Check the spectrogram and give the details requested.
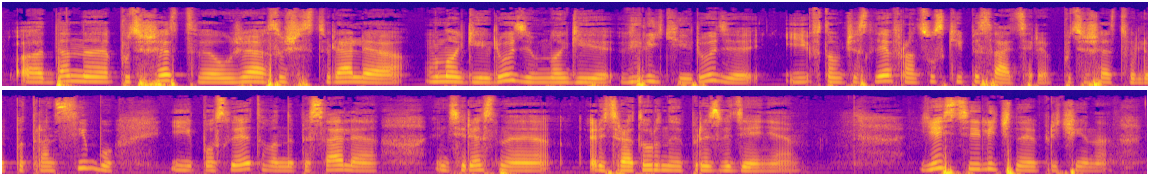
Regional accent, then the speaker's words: Kazan, Tatarstan, Russia; born there; я родилась в Казани и училась в Москве.

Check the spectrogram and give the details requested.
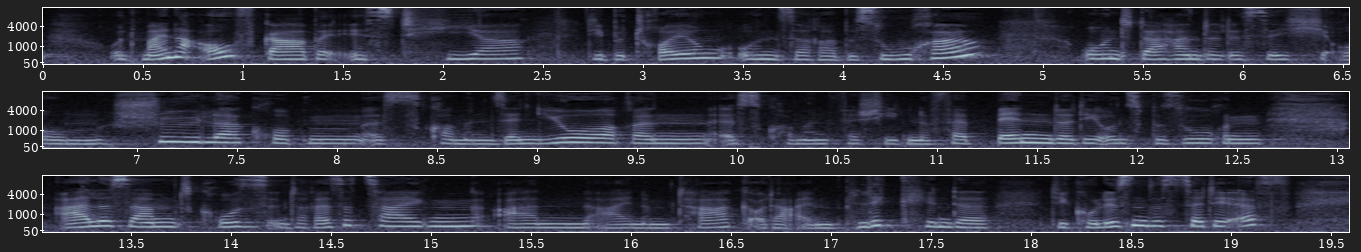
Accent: Mainz, Rhineland-Palatinate, Germany; ich komme aus Mainz und arbeite hier beim ZDF in der ZDF-Zentrale Mainz-Lerchenberg, jetzt seit 5 Jahren.

